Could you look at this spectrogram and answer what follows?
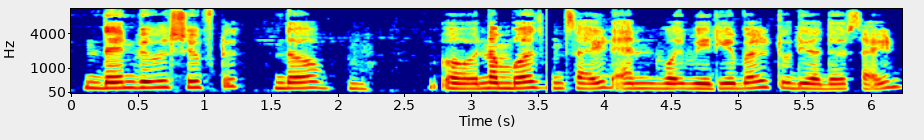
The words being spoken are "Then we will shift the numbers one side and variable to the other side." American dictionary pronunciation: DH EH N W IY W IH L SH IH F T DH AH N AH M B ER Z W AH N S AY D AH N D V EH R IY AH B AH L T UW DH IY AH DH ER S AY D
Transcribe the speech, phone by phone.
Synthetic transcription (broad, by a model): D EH N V IY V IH L SH IH F T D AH N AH M B ER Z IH N S AY D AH N D V EH R IY AH B AH L T UW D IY AH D ER S AY D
